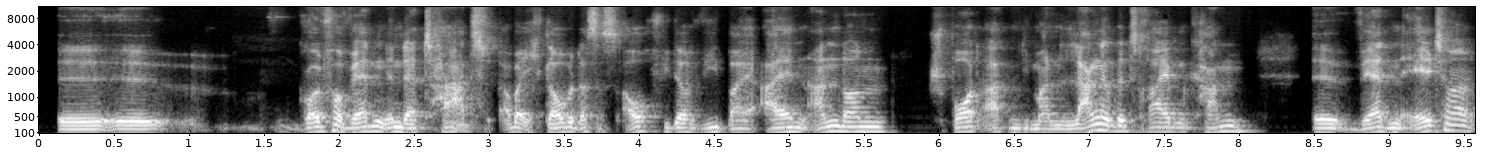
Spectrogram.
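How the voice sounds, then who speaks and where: Ordinary pitch variation in a man's medium pitch. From Lower Saxony, Germany. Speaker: doctor and amateur golfer. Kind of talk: casual interview. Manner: relaxed.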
